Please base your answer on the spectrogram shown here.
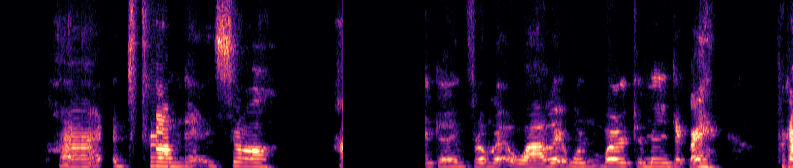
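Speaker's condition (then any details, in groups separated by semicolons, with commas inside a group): Disability affecting speech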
